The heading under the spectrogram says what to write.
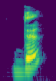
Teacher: When you pronounce the letter D, D, your vocal cords vibrate. The consonant D is therefore a voiced consonant.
